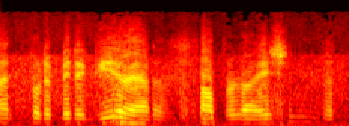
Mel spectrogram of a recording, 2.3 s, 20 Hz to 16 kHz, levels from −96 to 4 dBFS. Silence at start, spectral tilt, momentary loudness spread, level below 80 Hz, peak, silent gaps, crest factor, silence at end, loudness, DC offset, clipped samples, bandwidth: 0 s; -3 dB/octave; 7 LU; -60 dBFS; -8 dBFS; none; 18 dB; 0 s; -24 LUFS; under 0.1%; under 0.1%; 11.5 kHz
